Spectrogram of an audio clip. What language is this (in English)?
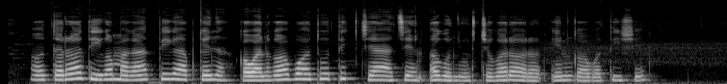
Kalenjin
